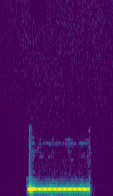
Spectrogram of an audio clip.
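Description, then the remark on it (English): A telephone dial tone as a call is placed to author Greg Bear: one steady, clear electronic hum lasting just over a second, starting with a faint click and cutting off cleanly, with no voices around it. “Okay, so let's get Greg Bear on the phone.”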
